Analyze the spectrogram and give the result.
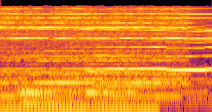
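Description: A telephone rings with a steady electronic tone that sounds continuously for about two seconds, fairly loud, with no one talking.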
